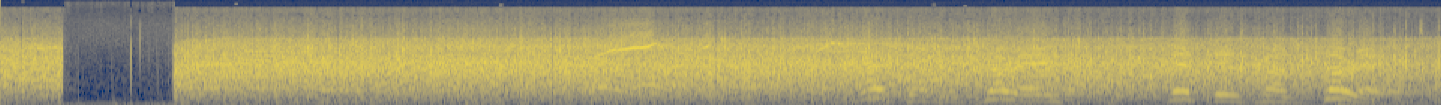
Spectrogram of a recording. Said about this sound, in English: Oh, Jackson, listen to that applause.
